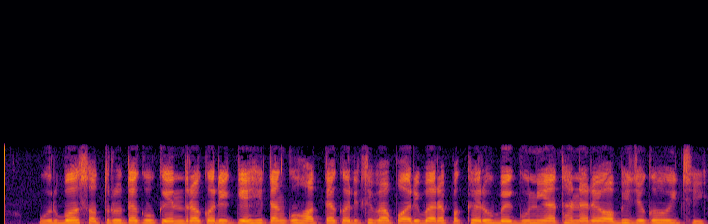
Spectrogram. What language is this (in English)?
Odia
